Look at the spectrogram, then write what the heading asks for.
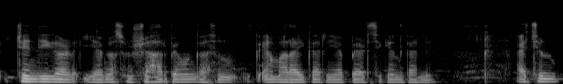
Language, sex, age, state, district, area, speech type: Kashmiri, male, 18-30, Jammu and Kashmir, Kulgam, urban, spontaneous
